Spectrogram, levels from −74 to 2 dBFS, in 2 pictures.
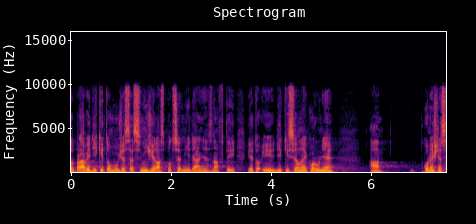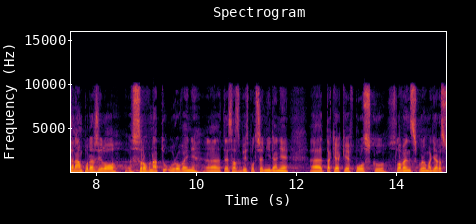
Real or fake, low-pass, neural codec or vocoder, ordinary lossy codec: real; 9.9 kHz; none; AAC, 48 kbps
